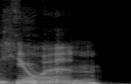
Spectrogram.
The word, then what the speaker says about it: Heughan: Sam Heughan.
